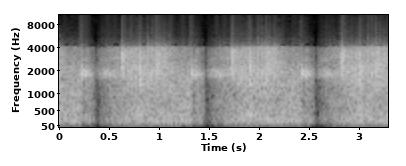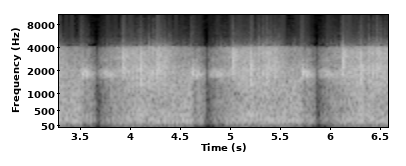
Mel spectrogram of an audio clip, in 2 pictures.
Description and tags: Remix of some old recording done last couple of years. Some guitar and drum stuff effected into a part of a 3 part repeating loop.
3 of 3.
Mac computer and audacity.
remix, Lo, puzzle, machine, wood, part, buzz, pulse, weird, block, repeating, freaky, electronic, system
